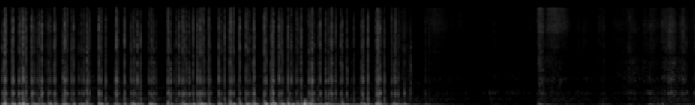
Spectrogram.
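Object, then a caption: Paperback book with glossy paper cover. Fingertips and nails rapidly tap and rub the glossy paper cover of a small paperback manga held close to the mic, making a dense patter of soft, bassy thumps mixed with bright scratching for about five seconds. The sound then drops to a quiet, faint rubbing of the cover, with a brief louder swish near the end.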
